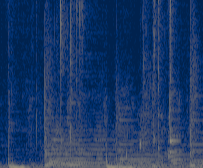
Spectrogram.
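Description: A raw egg cracked open by hand, its contents dropping into a steel cocktail shaker tin with a soft squish and drip, over quiet background music.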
